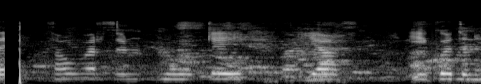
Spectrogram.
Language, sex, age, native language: Icelandic, male, 12, Icelandic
